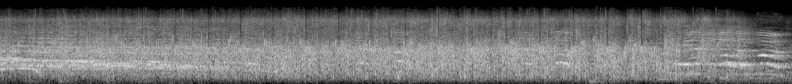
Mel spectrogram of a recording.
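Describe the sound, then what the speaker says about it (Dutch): A loud, dense ovation from a school-musical audience thanks the sound and light crew, many hands clapping steadily for several seconds before trailing off at the end, with children's voices faintly mixed in. "Een super applaus voor deze twee."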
